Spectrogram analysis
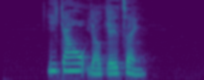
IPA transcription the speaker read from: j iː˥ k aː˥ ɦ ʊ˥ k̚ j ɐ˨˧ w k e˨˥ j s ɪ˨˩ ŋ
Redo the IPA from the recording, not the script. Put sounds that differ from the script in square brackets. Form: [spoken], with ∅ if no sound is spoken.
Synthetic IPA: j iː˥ k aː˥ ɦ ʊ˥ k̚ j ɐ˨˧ w k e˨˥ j [t͡s] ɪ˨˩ ŋ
